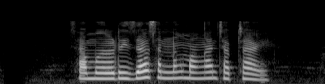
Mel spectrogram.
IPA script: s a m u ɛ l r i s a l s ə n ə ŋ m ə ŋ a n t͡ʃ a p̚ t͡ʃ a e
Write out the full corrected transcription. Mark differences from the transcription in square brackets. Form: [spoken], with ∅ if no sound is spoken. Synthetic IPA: s a m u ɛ l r i [z] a l s ə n ə ŋ m [a] ŋ a n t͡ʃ a p̚ t͡ʃ a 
